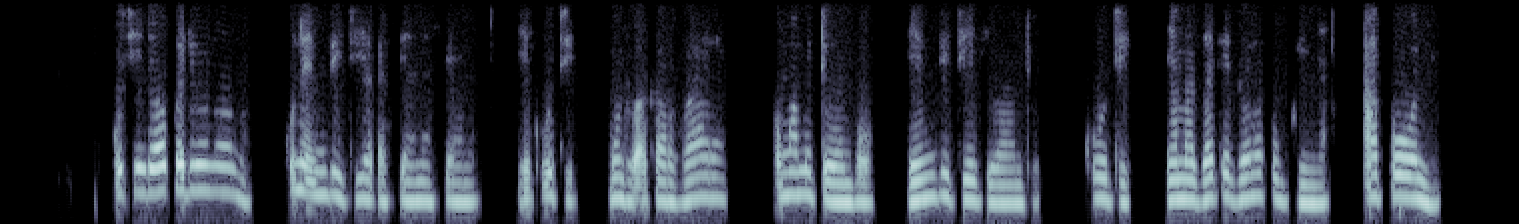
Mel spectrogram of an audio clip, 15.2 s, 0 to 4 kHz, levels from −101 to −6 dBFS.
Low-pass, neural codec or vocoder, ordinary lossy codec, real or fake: 3.6 kHz; none; Opus, 16 kbps; real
